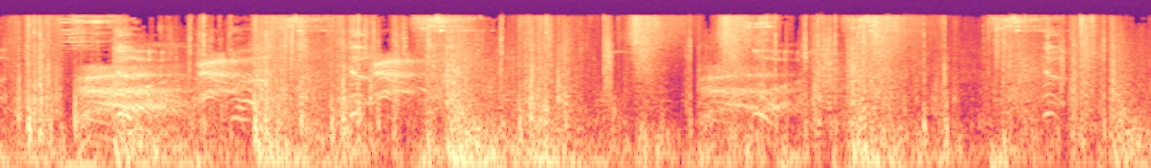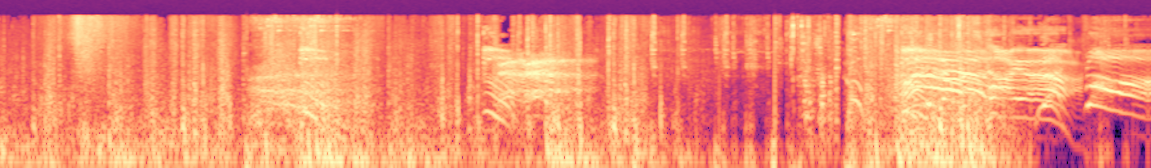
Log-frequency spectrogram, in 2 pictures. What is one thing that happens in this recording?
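Weapons clash and strike repeatedly in a noisy battle.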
